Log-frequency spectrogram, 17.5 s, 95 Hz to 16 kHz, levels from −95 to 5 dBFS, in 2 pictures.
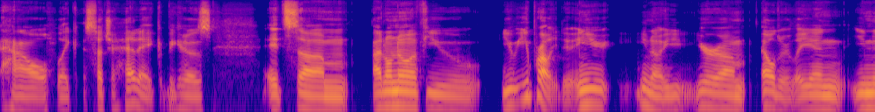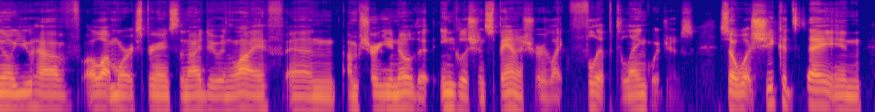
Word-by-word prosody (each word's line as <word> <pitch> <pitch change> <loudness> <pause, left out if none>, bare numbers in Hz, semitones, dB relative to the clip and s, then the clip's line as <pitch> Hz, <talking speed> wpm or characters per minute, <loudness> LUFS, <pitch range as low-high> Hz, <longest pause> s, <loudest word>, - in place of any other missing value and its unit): how" 100 -2 -3
like, 95 -1 -11
such - - +3
a - - -11
headache - - -4
because 100 -2 +2 0.5
it's, 110 +2 +9
um 100 -3 +1 0.3
I 115 - +3
don't 125 +1 +2
know 125 -1 +4
if 120 - -5
you 105 -4 -9 0.2
you 135 +3 -5
you 185 +6 -6
probably 200 - +3
do, - - -13
and, 130 +3 -2
you 140 -1 -3 0.3
you 140 - -8
know, 105 -3 -3
you're, 115 +4 -4
um, 105 -3 -3 0.2
elderly 110 -3 -3
and 105 -2 -3
you 115 0 -5
know 115 0 0
you 115 +2 -4
have 110 -2 -2 0.2
a - - -3
lot 115 -2 +2
more 105 -1 -3
experience 105 -1 +1
than 100 - -8
I 105 +1 -1
do 100 -1 -8
in 100 0 -8
life, 105 -1 -1
and 100 -1 -6
I'm 105 0 -5
sure 115 +1 +2
you 110 0 -2
know 115 +1 -1
that - - -7
English 115 -2 0
and 90 - -6
Spanish - - +3
are, - - -8
like, - - -9
flipped - - -6
languages, 105 +1 -7 0.2
so - - +5
what - - +1
she 145 - +10
could - - -5
say 135 -2 +5
in 105 -2 -4
105 Hz, 195 wpm, -25 LUFS, 100-115 Hz, 0.5 s, she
